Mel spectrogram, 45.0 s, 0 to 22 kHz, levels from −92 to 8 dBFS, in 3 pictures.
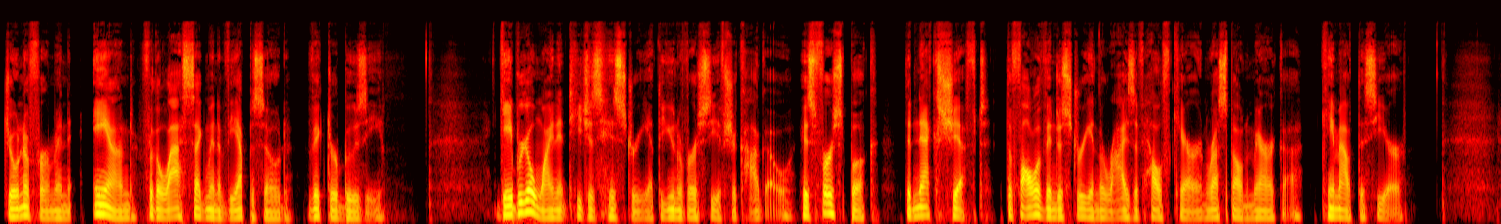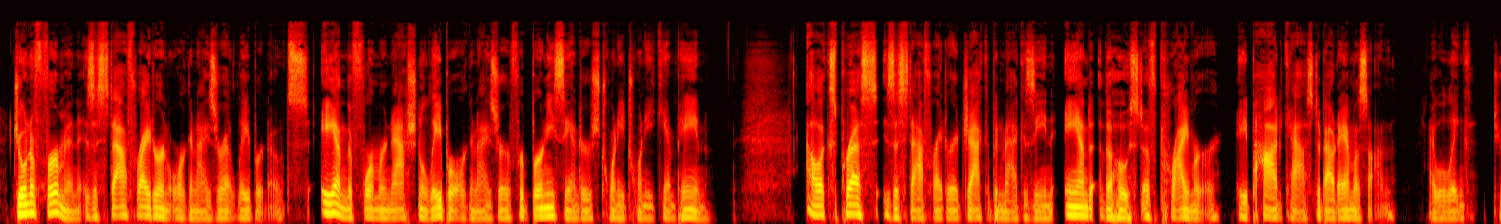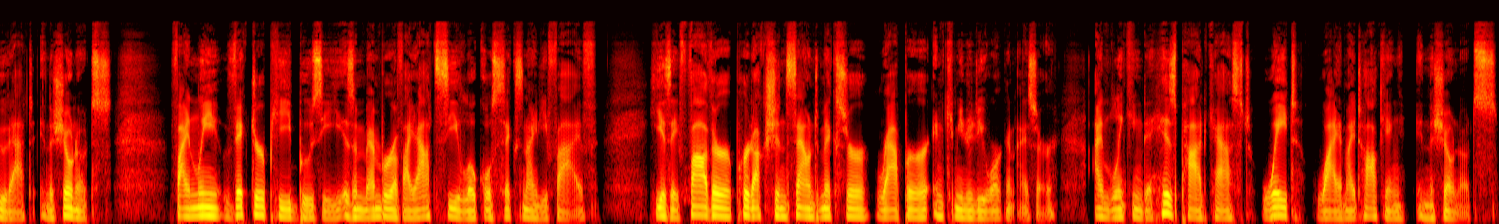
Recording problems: none

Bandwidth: 15 kHz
